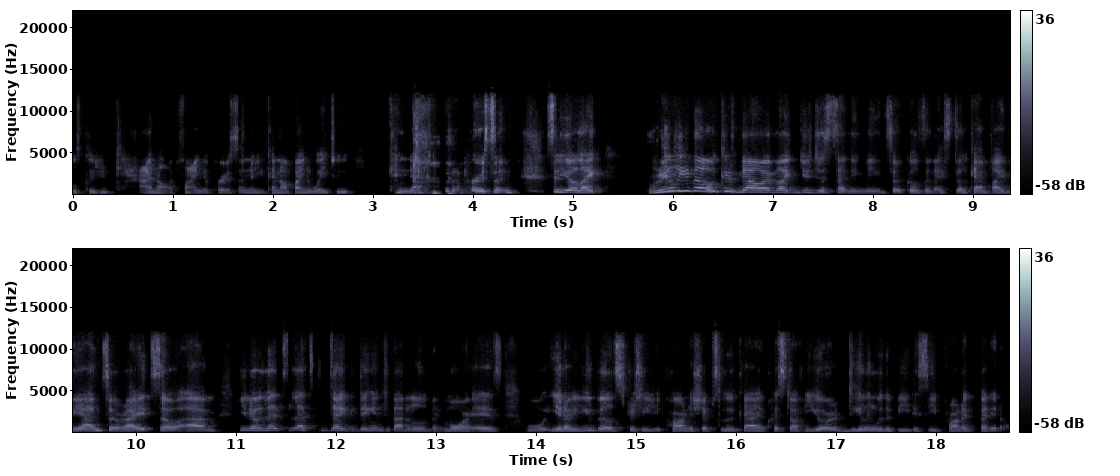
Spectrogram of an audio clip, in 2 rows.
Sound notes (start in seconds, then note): 3.5 both laugh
